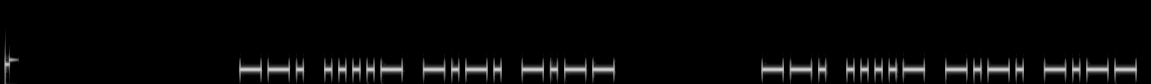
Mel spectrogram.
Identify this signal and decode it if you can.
Morse code, heard as a keyed tone, about 17 wpm, 700 Hz. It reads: G4CY G4CY
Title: DXCC-100 Call Signs - 4 Characters - Repeated 2x - 17wpm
